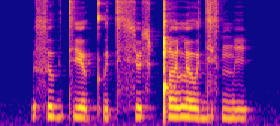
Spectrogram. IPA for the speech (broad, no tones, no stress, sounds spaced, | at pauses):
s ɯ ɡ tʲ a ʊ̯ kʼ ɯ tʲ s y s ǃ ə l ə ʊ̯ dʲ ɛ s ŋ͡m i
